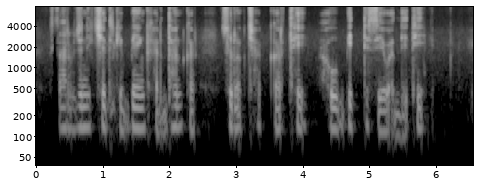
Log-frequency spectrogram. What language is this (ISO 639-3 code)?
hne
